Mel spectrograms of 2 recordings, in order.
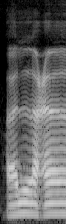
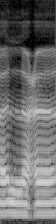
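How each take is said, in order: Both takes have the same delivery.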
